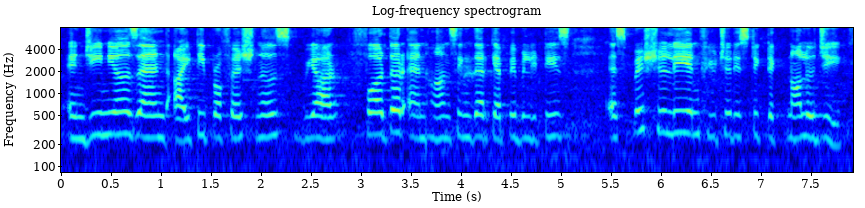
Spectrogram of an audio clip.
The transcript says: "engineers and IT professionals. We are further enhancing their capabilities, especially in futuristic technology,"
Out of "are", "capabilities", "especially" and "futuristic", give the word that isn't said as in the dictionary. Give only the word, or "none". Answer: none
